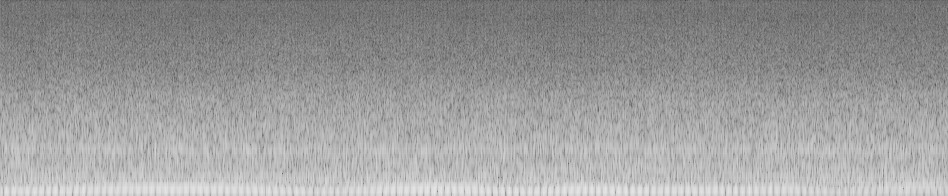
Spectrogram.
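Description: Wind rushes past a small plane in flight.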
